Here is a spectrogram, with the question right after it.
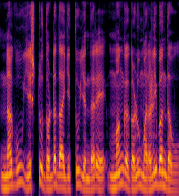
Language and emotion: Kannada, neutral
